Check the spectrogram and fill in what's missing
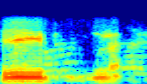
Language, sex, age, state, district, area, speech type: Dogri, male, 18-30, Jammu and Kashmir, Kathua, rural, conversation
